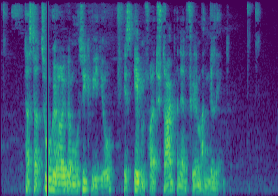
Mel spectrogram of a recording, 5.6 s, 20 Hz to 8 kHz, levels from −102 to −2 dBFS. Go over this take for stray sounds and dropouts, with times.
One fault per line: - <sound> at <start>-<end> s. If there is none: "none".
- dropout at 0.9-1.0 s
